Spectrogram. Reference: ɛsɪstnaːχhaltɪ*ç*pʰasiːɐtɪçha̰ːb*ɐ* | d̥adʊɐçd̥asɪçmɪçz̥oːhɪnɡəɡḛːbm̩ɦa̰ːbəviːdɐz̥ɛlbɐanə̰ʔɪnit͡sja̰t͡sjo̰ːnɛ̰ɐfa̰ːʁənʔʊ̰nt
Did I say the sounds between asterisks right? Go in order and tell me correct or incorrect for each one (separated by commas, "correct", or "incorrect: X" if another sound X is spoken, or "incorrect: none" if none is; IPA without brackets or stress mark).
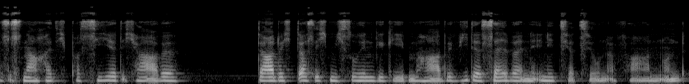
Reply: correct, incorrect: ə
